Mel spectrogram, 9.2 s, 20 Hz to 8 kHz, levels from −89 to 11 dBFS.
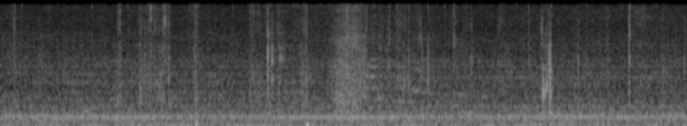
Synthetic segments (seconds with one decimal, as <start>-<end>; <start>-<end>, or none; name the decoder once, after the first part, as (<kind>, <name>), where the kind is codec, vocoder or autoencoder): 0.0-2.2 (vocoder, Vocos); 6.7-8.2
